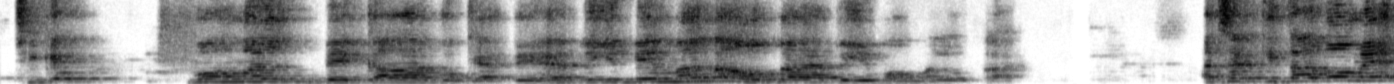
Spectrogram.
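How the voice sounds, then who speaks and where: High-voiced man teaching grammar, echoey. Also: fairly bright tone, a little hiss or hum. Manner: repeats key terms, quizzes students, stretches words slowly for emphasis. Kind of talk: online grammar class lecture. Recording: very echoey room, voice far from mic.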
